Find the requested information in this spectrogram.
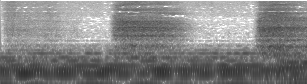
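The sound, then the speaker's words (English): An audience of people breathing out and then in together, two broad, airy whooshes of breath over a low sustained tone. “at the count of three, I want you to release one breath and bring in another. One, two, three.”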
